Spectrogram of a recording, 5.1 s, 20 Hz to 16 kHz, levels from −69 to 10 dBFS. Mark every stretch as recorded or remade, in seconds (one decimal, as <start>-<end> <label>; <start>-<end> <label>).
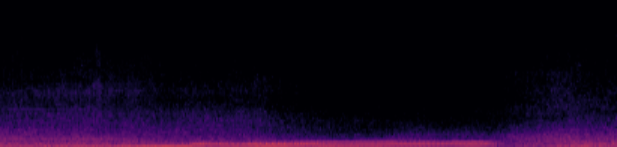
0.0-0.8 recorded; 0.8-1.5 remade; 1.5-5.1 recorded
